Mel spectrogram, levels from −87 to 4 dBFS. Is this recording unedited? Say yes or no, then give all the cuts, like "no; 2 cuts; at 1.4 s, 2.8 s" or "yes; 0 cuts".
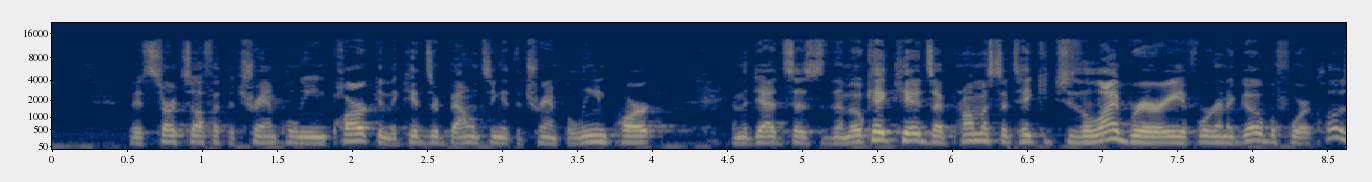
yes; 0 cuts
